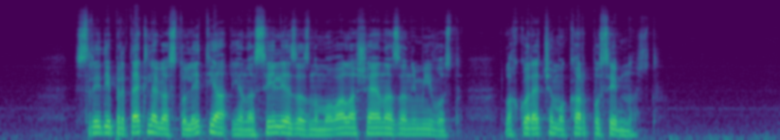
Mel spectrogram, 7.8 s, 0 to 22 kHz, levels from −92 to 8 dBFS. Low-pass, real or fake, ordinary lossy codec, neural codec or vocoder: 19.8 kHz; fake; none; vocoder, 44.1 kHz, 128 mel bands every 512 samples, BigVGAN v2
